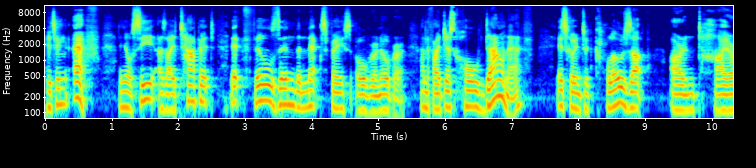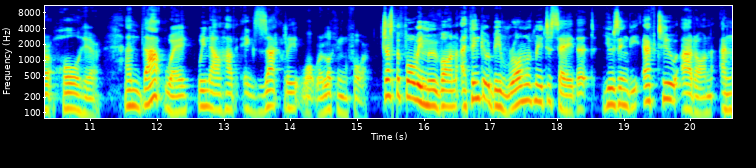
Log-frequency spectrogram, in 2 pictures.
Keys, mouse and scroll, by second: 0.7 f, 1.3 f, 2.0 f, 3.2-5.0 typing, 7.1 f, 8.6 f, 9.0 f, 11.7 middle click, 13.2 scroll down 1, 14.0 middle click.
